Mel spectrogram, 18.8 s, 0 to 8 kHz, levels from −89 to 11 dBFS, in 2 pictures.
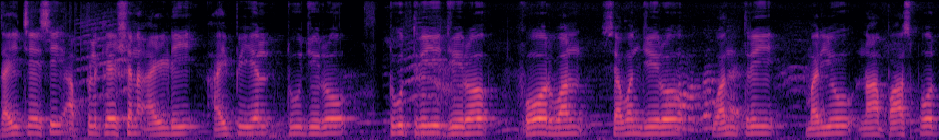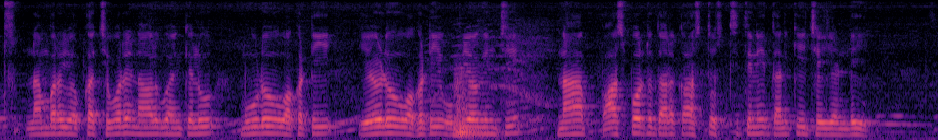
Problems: continuous background conversations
